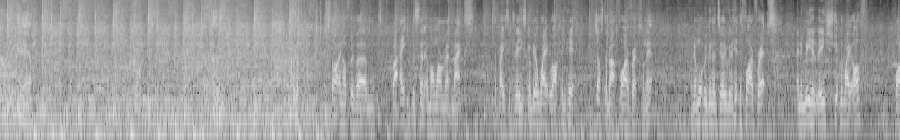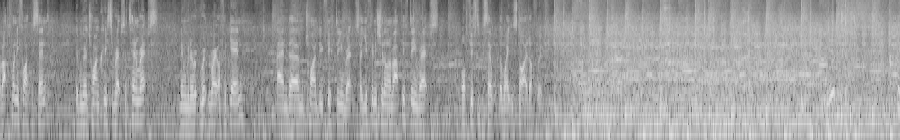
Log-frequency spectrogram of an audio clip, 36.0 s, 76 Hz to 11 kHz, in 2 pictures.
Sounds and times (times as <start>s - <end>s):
Music: 0.0s - 36.0s.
